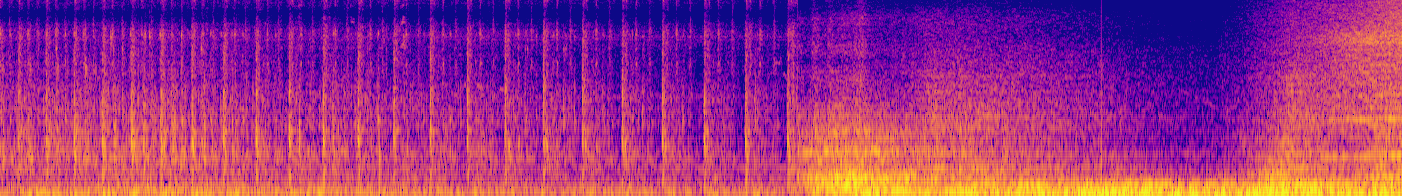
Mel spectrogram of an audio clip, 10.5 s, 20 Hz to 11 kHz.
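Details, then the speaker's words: 3-cylinder petrol car with three ignition coils, one coil connection unplugged to deliberately disable a cylinder: uneven, lumpy idle with regular stumble and shaky rhythm, a dead-cylinder misfire causing power drop and engine vibration. "3 സിലിണ്ടറിൽ ഒരു സിലിണ്ടറിന്റെ connection വിടിച്ചിട്ട് വണ്ടി സ്റ്റാർട്ടാക്കി on ചെയ്ത് കാണിക്കുന്നു. സിലിണ്ടറിനെ താൽക്കാലികമായിട്ട് പ്രവർത്തനരഹിതമാക്കുകയാണ് ചെയ്യുന്നത്."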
